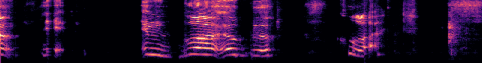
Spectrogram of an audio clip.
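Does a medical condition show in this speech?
Yes: cerebral palsy; speech affected.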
